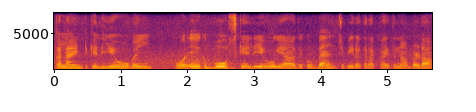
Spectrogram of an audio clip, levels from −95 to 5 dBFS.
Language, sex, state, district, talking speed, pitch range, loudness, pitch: Hindi, female, Haryana, Jhajjar, 210 wpm, 200-215 Hz, -17 LUFS, 205 Hz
